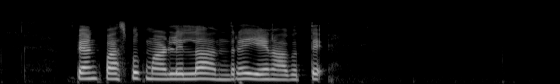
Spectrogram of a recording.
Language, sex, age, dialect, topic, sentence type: Kannada, female, 18-24, Dharwad Kannada, banking, question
